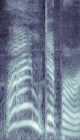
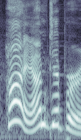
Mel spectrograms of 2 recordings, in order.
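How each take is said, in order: First: The voice sounds nerdy and nasal. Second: The voice sounds plain and less nerdy.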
